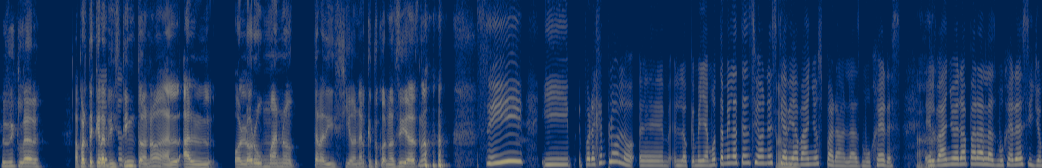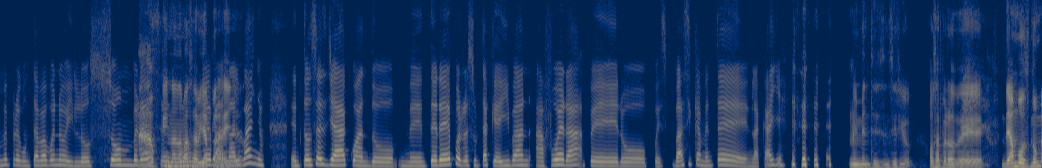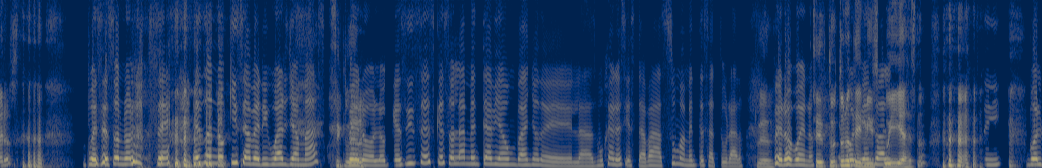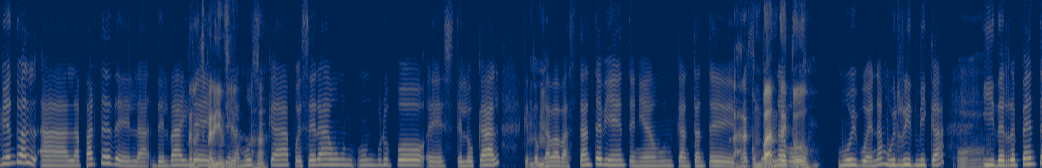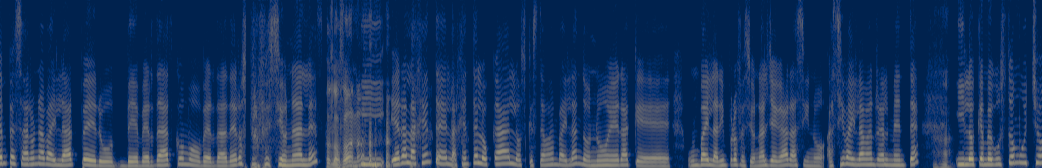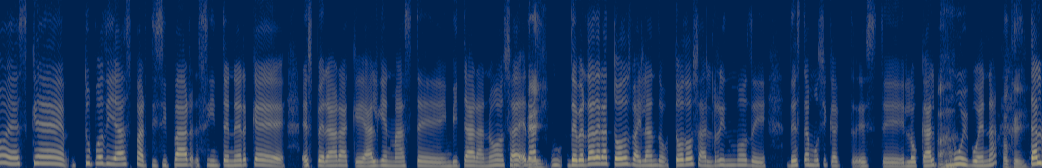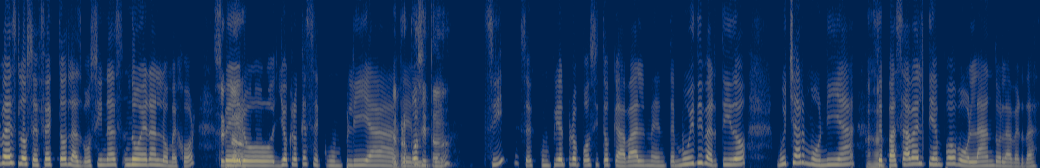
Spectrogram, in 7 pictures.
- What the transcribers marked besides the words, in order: laughing while speaking: "¿no?"; other background noise; laugh; chuckle; laughing while speaking: "Pues, eso no lo sé"; tapping; laugh; chuckle; chuckle; chuckle
- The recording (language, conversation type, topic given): Spanish, podcast, ¿Alguna vez te han recomendado algo que solo conocen los locales?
